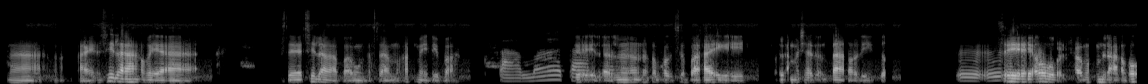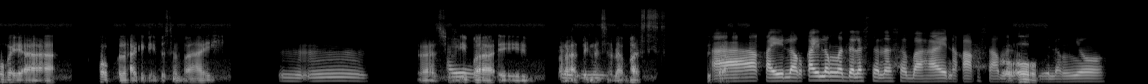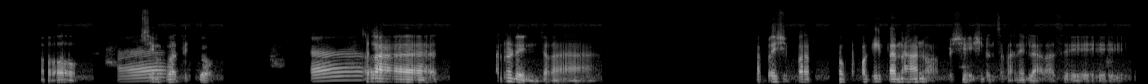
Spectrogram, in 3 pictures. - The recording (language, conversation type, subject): Filipino, unstructured, Paano mo ipinapakita ang pagmamahal mo sa pamilya kahit sa maliliit na bagay?
- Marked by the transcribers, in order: distorted speech; static; dog barking; unintelligible speech; mechanical hum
